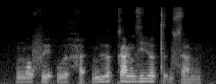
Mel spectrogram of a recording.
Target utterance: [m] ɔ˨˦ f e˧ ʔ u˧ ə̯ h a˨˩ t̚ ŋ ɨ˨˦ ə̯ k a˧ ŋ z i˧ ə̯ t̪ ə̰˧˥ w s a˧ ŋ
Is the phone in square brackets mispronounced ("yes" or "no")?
yes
